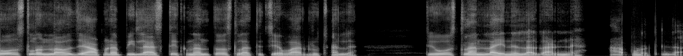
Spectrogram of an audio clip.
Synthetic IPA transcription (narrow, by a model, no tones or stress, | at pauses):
oslonlaʋd͡ʒeapɳapilast̪iknant̪oːsla̰t̪it͡ʃḛʋa̰ːɾlũt͡ʃalḛ | t̪ioslanla̰inela̰ɡa̰ɽne | apõ̰t̪ina̰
